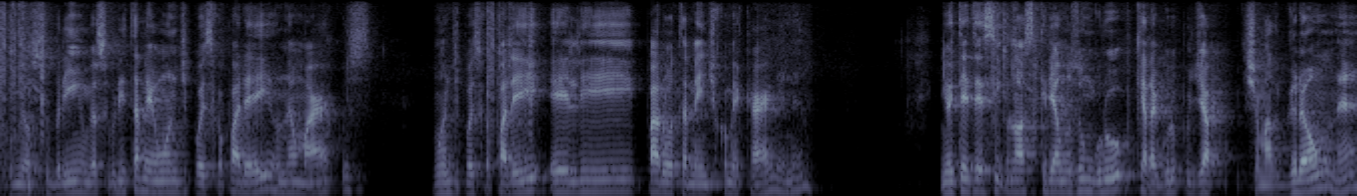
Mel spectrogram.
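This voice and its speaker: With an unremarkable speaking voice, a man talks at a moderate pace. His medium-pitched delivery has fairly even intonation. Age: 60s. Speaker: vegetarian activist. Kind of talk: interview testimony.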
